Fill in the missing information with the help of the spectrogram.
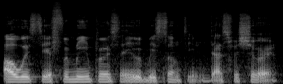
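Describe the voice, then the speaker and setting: A young man talking to camera in a casual vlog, rambling with fillers and restarts as he tries to keep his speech slow. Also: mid-range voice, big pitch swings, gravelly, warm tone. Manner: working to speak slowly and deliberately. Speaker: YouTube vlogger.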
